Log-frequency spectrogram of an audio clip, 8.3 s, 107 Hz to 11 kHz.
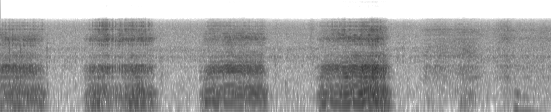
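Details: Loud, rough, rattling snores about every 1.5 to 2 seconds, fading toward the end, from a man asleep after a hard night of heavy drinking; snoring.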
